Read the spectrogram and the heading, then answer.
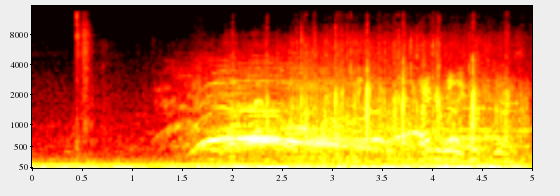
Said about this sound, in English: Y.E. Yang is teeing off next, and let's see what the crowd reaction is to his shot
